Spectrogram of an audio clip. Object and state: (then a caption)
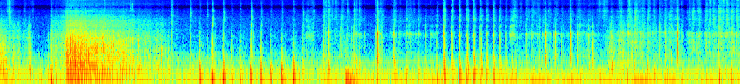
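Bamboo hairbrush back scratched with fingernails. A striped bamboo paddle hairbrush with black bristles lies on carpet while fingernails scratch quickly along its ridged solid wooden back. Dense, uneven runs of sharp scratchy clicks come over a low steady hum, with a louder rushing burst near the start.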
